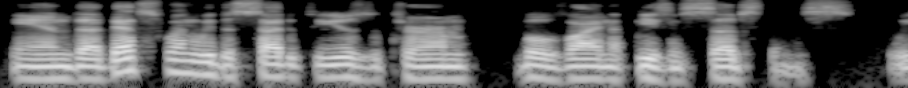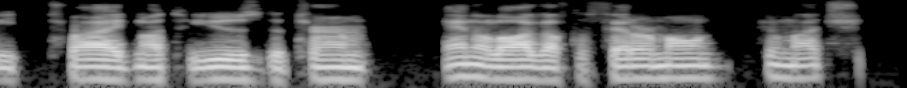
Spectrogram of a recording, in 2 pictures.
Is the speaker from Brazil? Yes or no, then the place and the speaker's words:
yes; Brazil; moved away as an adult; also born or lived in Florida / Oregon; now in United States; I was born and raised in Brazil. I went to college in Brazil, graduated in 2003, so I was 24 at the time.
